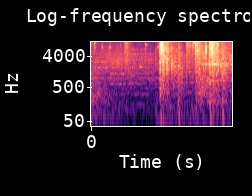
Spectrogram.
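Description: Flak cannon firing extra shots in the video game Enter the Gungeon, a dense burst of rapid gunfire breaking out halfway through after a quieter stretch, loud and close with no voices.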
